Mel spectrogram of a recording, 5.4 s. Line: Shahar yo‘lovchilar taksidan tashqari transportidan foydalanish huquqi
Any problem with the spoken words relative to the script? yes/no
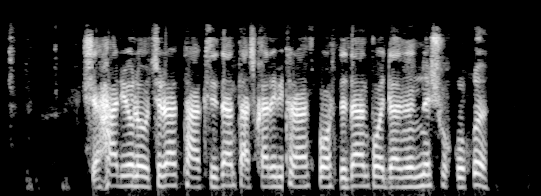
no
